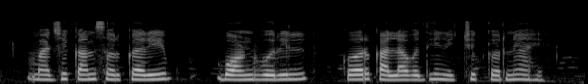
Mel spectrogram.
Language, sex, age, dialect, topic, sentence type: Marathi, female, 18-24, Varhadi, banking, statement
